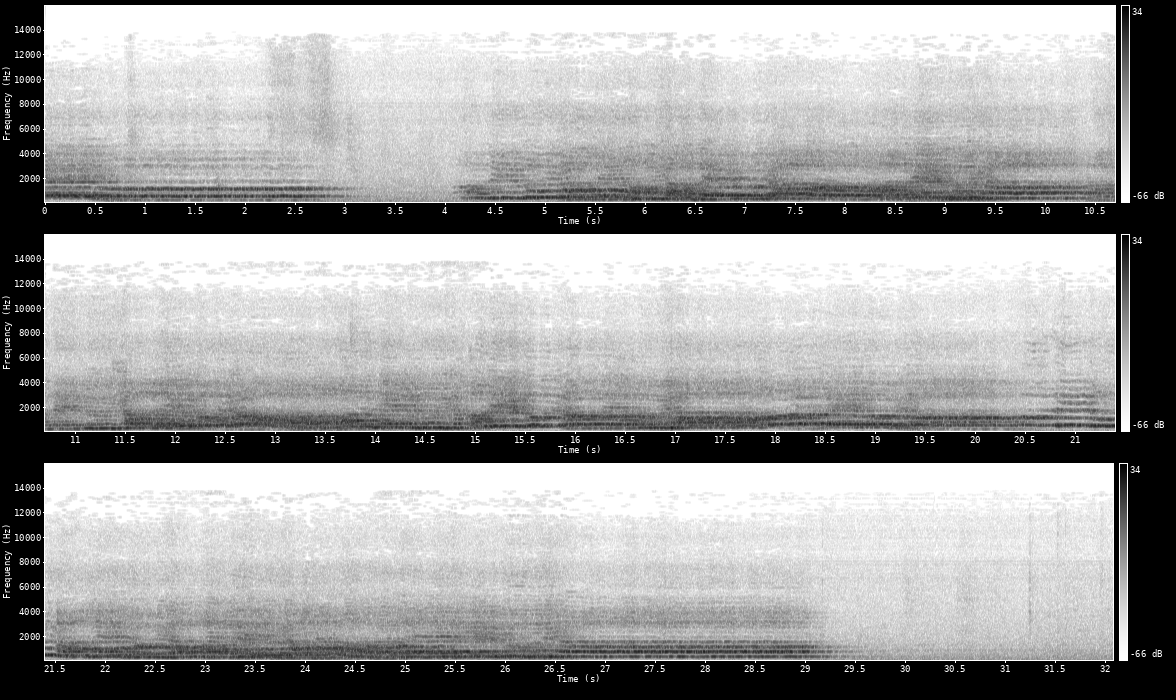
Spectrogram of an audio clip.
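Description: A women's choir singing a Latin sacred piece. The voices break off briefly about three seconds in, then come back in and sing on, closing on a held chord that stops about a second before the end.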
